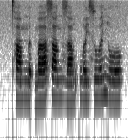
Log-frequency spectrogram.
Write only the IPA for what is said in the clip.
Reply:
t̪ʰ a˧ m n ə˨˩ t̚ m aː˨˦ s a˧ n z a˨˦ m k w ə˧ j s u˨˦ ə̯ ɲ o˧

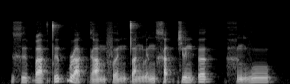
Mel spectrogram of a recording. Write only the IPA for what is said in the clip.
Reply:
x ɨ˨˩ ɓ a˨˩ k̚ t̪ ɨ˦˥ p̚ ɹ a˨˩ k̚ ɣ a˨˩˦ m f əː˨˩˨ n t̪ a˨˩ ŋ l ə˧ ŋ x a˦˥ t̚ c ɨ˧˥ n ʔ ə˦˥ k̚ | h ə˨˩˨ ŋ v u˧

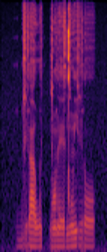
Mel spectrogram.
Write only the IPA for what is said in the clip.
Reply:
ɡ͡b i˧ ɾ a˧ w i˧ ɡ͡b ɔ̃˦ ɾ e˧ d ũ˦ j i˦ ɾ o˧

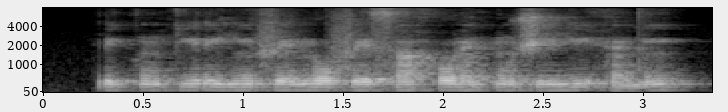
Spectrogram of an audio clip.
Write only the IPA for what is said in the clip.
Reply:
ɾ i˨ k ũ˨ k i˨˦ ɾ i˦˨ j ĩ˨˦ f e˧ n o˧ f e˨ s ã˨˦ h o˦˨ ɾ ɛ̃˨ k͡p ũ˨ ʃ i˨ j i˧ h ɛ̃˨ d ĩ˨˦

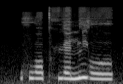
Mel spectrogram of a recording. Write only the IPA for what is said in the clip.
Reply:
x w ɔ˧˥ pʰ ɥ ɛ˧˥ n l j o˥ ʊ̯

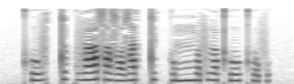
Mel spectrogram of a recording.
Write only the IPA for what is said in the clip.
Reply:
kʰ o v tː o k v a ɐ̯ sˤ ɛ zˤ y zˤ a tː y kː o mː o f ðˤ y kʰ o kʰ o f

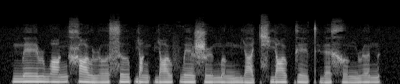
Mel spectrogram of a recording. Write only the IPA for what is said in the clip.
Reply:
m e˥ ɪ̯ ɻ w ɑ˧˥ ŋ x ɑ˥˩ ʊ̯ ɻ ɤ˧˥ s ɹ̩˥ p j ɑ˨ ŋ p j ɑ˥ ʊ̯ f w e˥˩ ɪ̯ ʂ ɻ̩˥ n̪ ɤ˧˥ ŋ m j ä˨˩ t͡ɕʰ j ɑ˥ ʊ̯ k e˥˩ ɪ̯ t̪ʰ ɥ ɛ˧˥ x ɤ˧˥ ŋ ɻ ə˥ n

